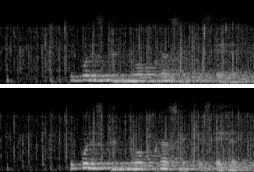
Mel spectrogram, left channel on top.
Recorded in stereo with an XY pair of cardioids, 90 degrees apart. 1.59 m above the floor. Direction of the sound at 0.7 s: 60° right.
